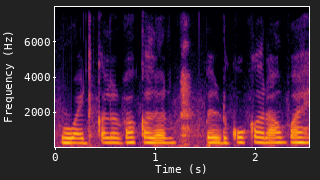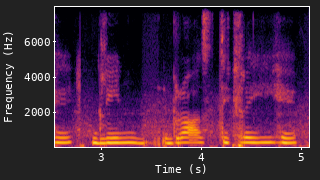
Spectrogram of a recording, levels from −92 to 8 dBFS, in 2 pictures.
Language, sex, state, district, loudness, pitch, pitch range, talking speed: Hindi, female, Bihar, Saran, -13 LUFS, 275 Hz, 265-280 Hz, 140 wpm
